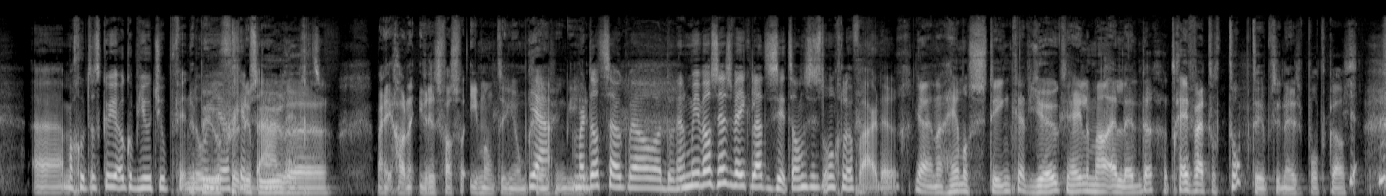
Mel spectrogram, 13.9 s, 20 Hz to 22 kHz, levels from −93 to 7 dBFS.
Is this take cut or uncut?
uncut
